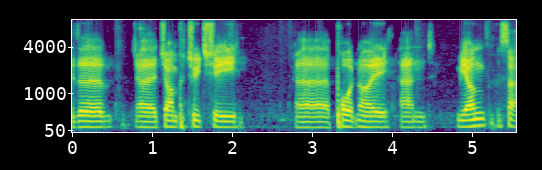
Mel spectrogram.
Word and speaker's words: Myung: Yeah, but they were started up by the John Petrucci, Portnoy, and Myung. Is that how you pronounce it? Yeah, Myung, the bassist.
